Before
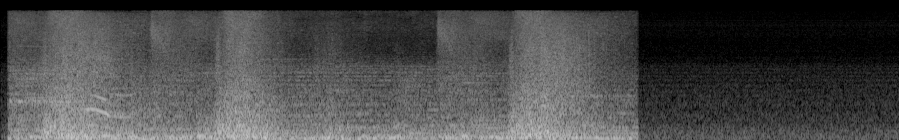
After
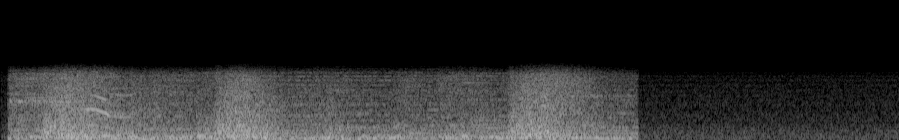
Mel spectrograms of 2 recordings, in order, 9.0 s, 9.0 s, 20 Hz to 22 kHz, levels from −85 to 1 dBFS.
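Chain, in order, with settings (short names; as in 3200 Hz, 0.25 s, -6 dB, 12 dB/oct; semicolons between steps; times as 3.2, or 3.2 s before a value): steep low-pass 2500 Hz 72 dB/oct; gain -5.5 dB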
